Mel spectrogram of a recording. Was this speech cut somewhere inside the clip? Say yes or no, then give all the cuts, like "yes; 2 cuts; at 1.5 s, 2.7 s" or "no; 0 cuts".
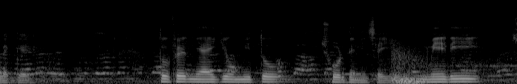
yes; 1 cut; at 4.1 s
